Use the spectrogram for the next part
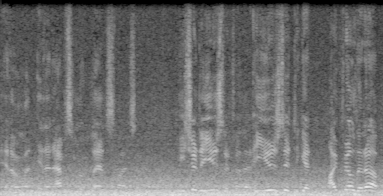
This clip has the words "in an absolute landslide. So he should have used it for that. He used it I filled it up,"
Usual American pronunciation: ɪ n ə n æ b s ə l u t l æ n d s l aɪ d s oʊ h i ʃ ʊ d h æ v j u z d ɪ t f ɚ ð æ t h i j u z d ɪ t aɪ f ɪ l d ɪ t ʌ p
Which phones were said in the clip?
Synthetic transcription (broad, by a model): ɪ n ə n æ b s ə l u t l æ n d s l aɪ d s oʊ h i ʃ ʊ d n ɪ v j u z d ɪ t f ɚ ð æ t h i j u z d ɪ t aɪ f ɪ l d ɪ t ʌ p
